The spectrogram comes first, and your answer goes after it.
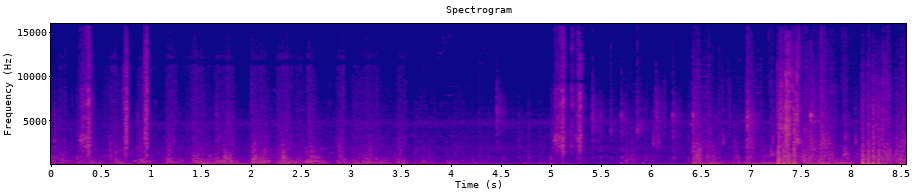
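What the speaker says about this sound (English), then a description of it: "Bro, stop shooting at my stuff." Rapid, sustained video game gunfire fills the scene, with dense bursts of automatic shots and overlapping cracks running nearly continuously, loud and close, swelling in intensity toward the end.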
